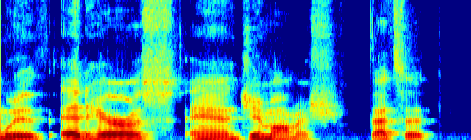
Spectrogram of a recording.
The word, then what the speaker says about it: Amish: sorry is it is it pronounced Amish yes like the Dutch Amish like Amish okay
